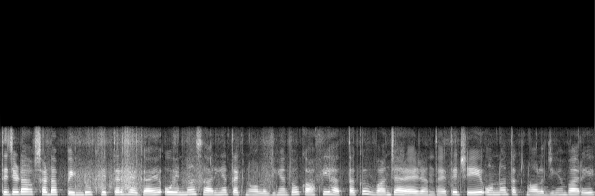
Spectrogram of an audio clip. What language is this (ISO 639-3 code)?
pan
